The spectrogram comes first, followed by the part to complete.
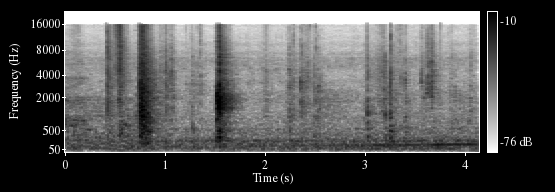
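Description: A tarot deck being shuffled and handled: a few short card snaps and rustles in the first two seconds, fainter ones a little after the middle.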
